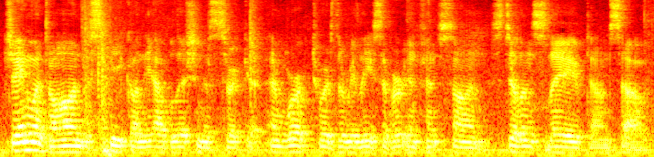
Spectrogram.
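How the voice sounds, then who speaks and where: Playing a neighborhood eyewitness, a man narrates a live puppet show with first-person historical storytelling in an outdoor courtyard. His lowish voice holds a steady tone at a moderate pace, with some vocal fry. The live recording sounds roomy, distant and noisy.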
